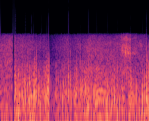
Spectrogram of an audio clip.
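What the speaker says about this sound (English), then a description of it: "The wind is not real consistent." Strong wind roars across the microphone while sailing a sailboat on open water, a loud, steady gusting rush with waves and hull noise beneath it, continuous throughout.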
